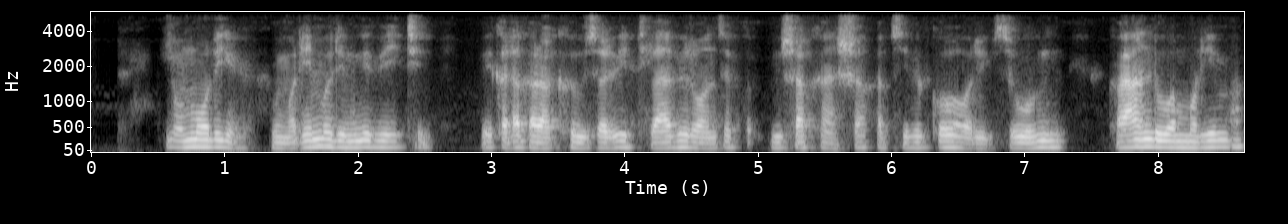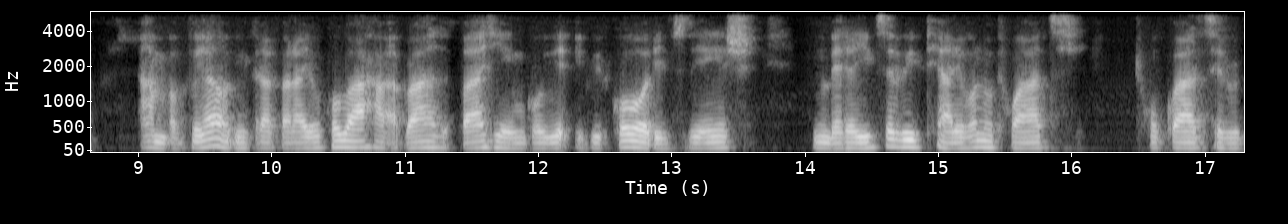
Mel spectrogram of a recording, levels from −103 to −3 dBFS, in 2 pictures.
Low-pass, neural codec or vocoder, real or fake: 5.4 kHz; codec, 16 kHz in and 24 kHz out, 0.8 kbps, FocalCodec, streaming, 65536 codes; fake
